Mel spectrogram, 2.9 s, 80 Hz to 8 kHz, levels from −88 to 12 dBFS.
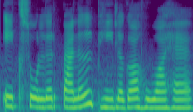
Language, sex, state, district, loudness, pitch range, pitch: Hindi, female, Punjab, Fazilka, -12 LUFS, 215-230 Hz, 220 Hz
